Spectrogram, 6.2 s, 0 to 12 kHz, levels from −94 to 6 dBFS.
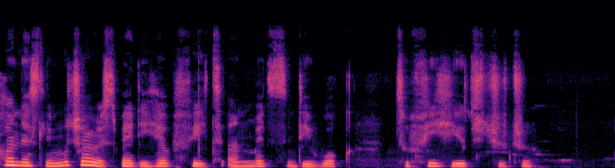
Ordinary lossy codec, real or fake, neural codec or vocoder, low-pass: Opus, 64 kbps; real; none; 9.9 kHz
